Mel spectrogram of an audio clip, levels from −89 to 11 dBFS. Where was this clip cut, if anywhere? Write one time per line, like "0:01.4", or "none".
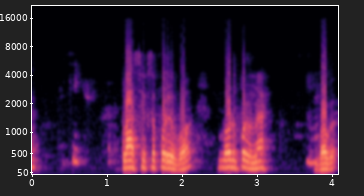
none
